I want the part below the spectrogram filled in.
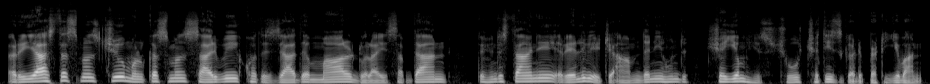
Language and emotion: Kashmiri, neutral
